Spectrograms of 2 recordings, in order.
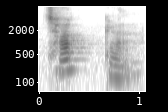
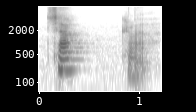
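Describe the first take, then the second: First: The word begins with a ch sound. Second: The same.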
